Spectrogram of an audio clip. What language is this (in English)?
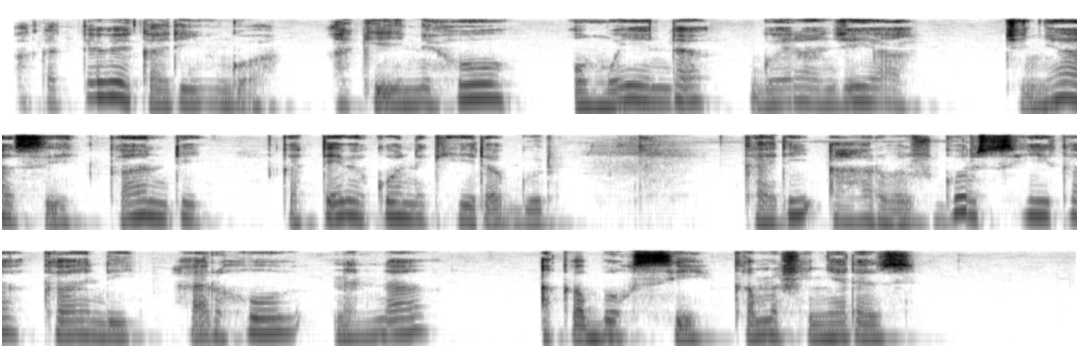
Nyankole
